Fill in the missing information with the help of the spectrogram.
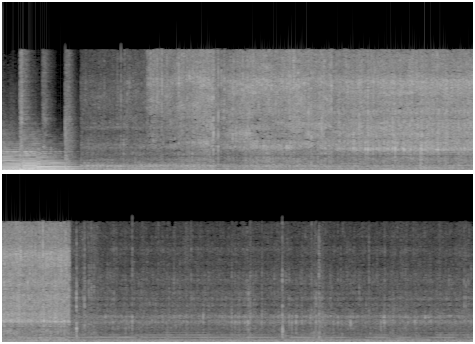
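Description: Bacon strips sizzling in a cast iron skillet on a camp stove: a steady frying hiss that starts about a second and a half in and cuts off abruptly a little past the middle.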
